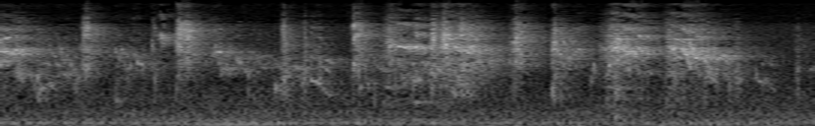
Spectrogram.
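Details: Budgerigars chirping in a dense, busy stream of high, scratchy warbles and squeaky chirps, with short bursts overlapping almost continuously and several louder squawky notes standing out.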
